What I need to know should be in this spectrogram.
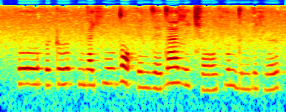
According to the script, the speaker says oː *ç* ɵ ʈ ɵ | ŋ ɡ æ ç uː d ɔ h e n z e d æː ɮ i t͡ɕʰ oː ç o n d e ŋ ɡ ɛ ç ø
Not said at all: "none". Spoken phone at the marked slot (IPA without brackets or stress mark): h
